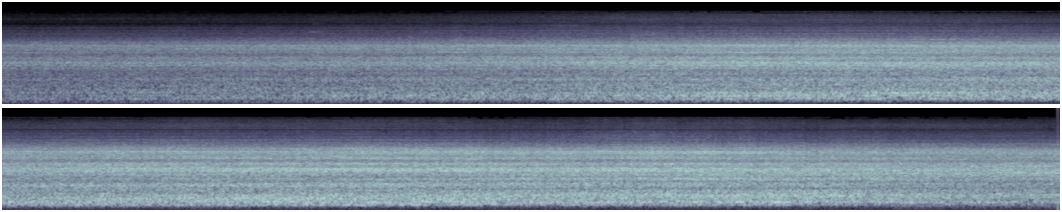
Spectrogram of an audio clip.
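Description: Passenger train coaches rolling past along the platform: the steady noise of wheels on the rails grows louder over the first five seconds or so, then holds.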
